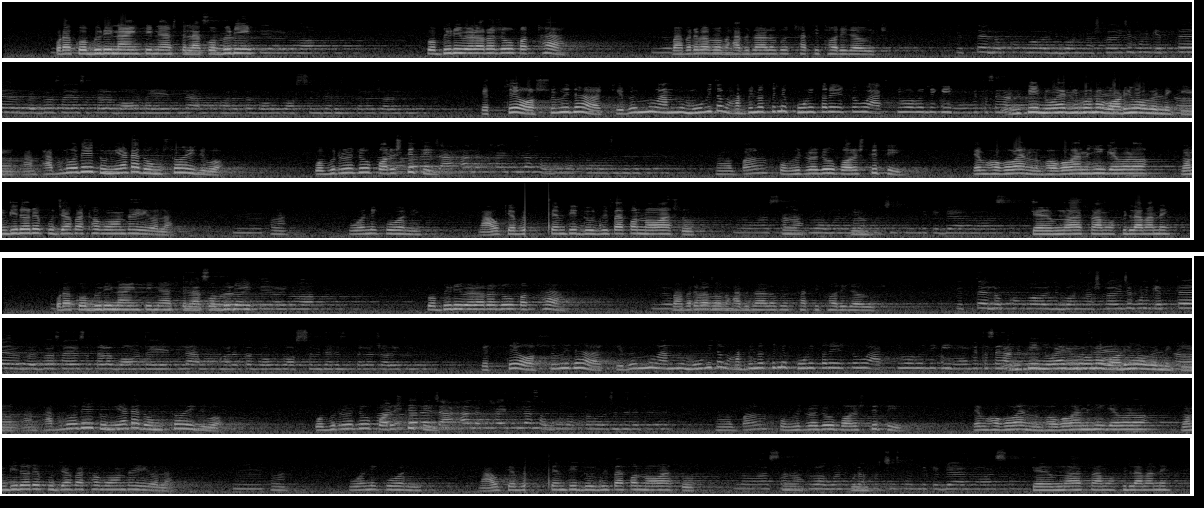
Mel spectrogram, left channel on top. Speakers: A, on the right (about 20°); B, on the left (about 75°).
A: ସେ
B: ଗୋଟା
A: ସବୁ
B: କୋଭିଡି ନାଇନଟିନ୍ ଆସିଥିଲା।
A: ଇତିହାସ
B: କୋଭିଡି
A: ବେଳେ ରହିକି ରହିବ
B: କୋଭିଡି ବେଳର ଯୋଉ କଥା,
A: ହଁ ଯୋଉ
B: ବାବାରେ
A: କଥା
B: ବାବ
A: ଯୋଉ
B: ଭାବିଲା ବେଳକୁ ଛାତି ଥରି ଯାଉଛୁ।
A: କେତେ ଲୋକଙ୍କ ଜୀବନ ନଷ୍ଟ ହେଇଛି। ପୁଣି କେତେ ବ୍ୟବସାୟ ସେତେବେଳେ ବନ୍ଦ ହେଇଯାଇଥିଲା। ଆମ ଘରେ ତ ବହୁତ ଅସୁବିଧାରେ ସେତେବେଳେ ଚଳେଇଥିଲୁ।
B: କେତେ ଅସୁବିଧା, କେବେ ମୁଁ ଆ, ମୁଁ ମୁଁ ବି ତ ଭାବିିନଥିଲି, ପୁଣି ଥରେ ଏ ସବୁ ଆସ ସିବ ବୋଲି କି
A: ମୁଁ ବି ତ ସେ ଭାବିଥିଲି
B: ଏମତି
A: ମୁଁ
B: ନୂଆ
A: କହିଲି
B: ଜୀବନ
A: ବୋଧେ
B: ଗଢିବ ବୋଲି
A: ହଁ
B: କି। ଆ <inaudible> ଭାବୁଲୁ ବୋଧେ ଏ ଦୁନିଆ ଟା ଧ୍ଵଂସ ହେଇଯିବ। କୋଭିଡ୍ ର ଯୋଉ
A: ମାଳିକାରେ
B: ପରିସ୍ଥିତି
A: ଯାହା ଲେଖା ହେଇଥିଲା ସବୁ ସତ ହଉଛି ଧୀରେ ଧୀରେ।
B: ହଁ ପା କୋଭିଡ୍ ର ଯୋଉ ପରିସ୍ଥିତି। ଏ ଭଗବାନ, ଭଗବାନ ହିଁ କେବଳ ମନ୍ଦିରରେ ପୂଜା ପାଠ ବନ୍ଦ ହେଇଗଲା। ହଁ।
A: ହୁଁ
B: କୁହନି, କୁହନି ଆଉ କେବେ ସେମତି ଦୁର୍ବିପାକ ନ ଆସୁ।
A: ନ ଆସୁ
B: ହେଲା
A: ମୁଁ
B: ହୁଁ।
A: ବି ଭଗବାନଙ୍କୁ ଡାକୁଛି ସେମିତି କେବେ ଆ, ନ ଆସୁ।
B: ଏ ନ ଆସୁ, ଆମ ପିଲାମାନେ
